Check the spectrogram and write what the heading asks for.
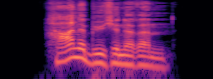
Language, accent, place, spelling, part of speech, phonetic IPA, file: German, Germany, Berlin, hanebüchenerem, adjective, [ˈhaːnəˌbyːçənəʁəm], De-hanebüchenerem.ogg
- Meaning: strong dative masculine/neuter singular comparative degree of hanebüchen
